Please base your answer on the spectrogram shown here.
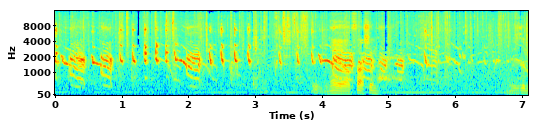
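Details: Mountain quail in a pen while eating treats, uttering chirpy downslurred notes in an irregular series, then a louder harmonic call, with a low hum beneath.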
